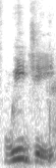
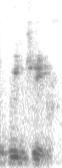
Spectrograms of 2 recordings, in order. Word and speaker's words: Ouija: not Ouija Ouija it it's a it's Ouiji that's the the actual pronunciation for it okay there there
